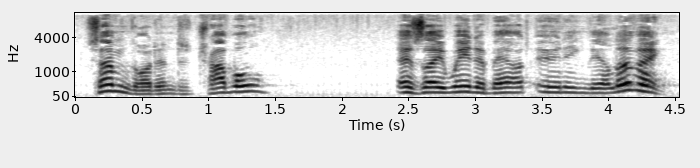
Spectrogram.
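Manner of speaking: loud, rising sermon voice; fervent preaching. Acted. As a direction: preach it to the back pew. Preaching at full force.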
